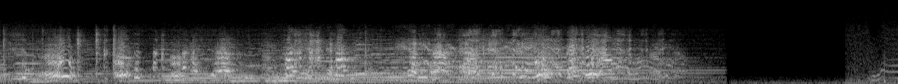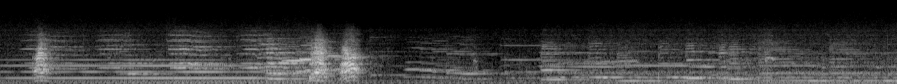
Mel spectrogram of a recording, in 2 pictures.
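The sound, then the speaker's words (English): A dog barks and whimpers in a run of excited yips and whines, breaking off into a brief silence midway before more whimpering and yelping follows. “That's a good dog.”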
